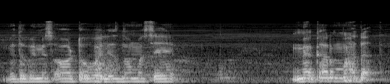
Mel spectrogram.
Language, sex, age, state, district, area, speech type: Kashmiri, male, 45-60, Jammu and Kashmir, Srinagar, urban, spontaneous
